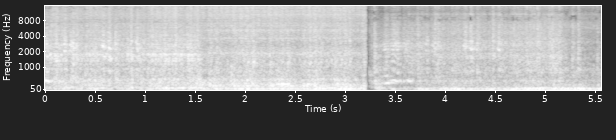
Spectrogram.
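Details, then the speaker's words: 1964 Chevrolet Corvair barn find, long stored, first start on a fuel drip tank feeding the fuel pump to both carburetors: engine catches, stumbles briefly, then idles steadily on its own; ignition light off, generator appears to charge; normal idle. "The car is running on its own. The ignition light went off, so the generator might be working."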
